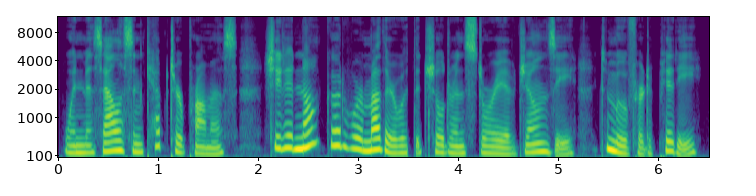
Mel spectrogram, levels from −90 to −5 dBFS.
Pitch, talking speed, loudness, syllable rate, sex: 200 Hz, 220 wpm, -17 LUFS, 5.8 syllables/s, female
